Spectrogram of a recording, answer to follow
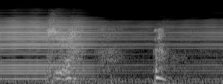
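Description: Electric shaver buzzing steadily, fading out about a second in, with two short vocal sounds over it.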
